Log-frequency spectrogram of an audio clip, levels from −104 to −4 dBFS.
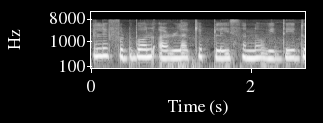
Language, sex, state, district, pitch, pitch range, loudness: Kannada, female, Karnataka, Bidar, 235 Hz, 225-250 Hz, -14 LUFS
